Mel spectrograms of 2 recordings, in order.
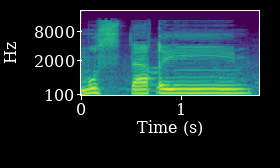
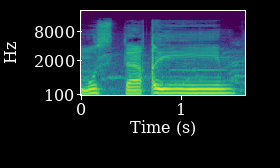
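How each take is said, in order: The two takes are said the same way.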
